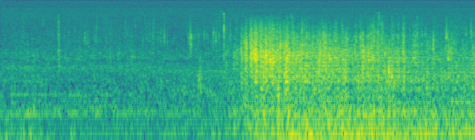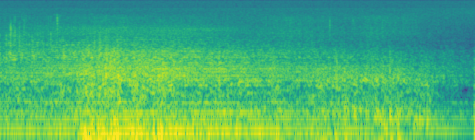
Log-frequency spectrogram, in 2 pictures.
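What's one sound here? Fires crackle and burn.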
